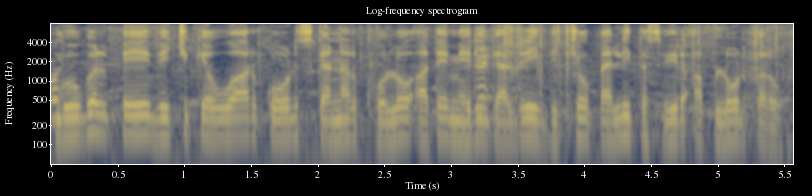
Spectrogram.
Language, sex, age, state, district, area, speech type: Punjabi, male, 30-45, Punjab, Pathankot, rural, read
